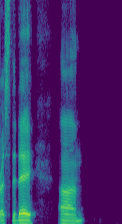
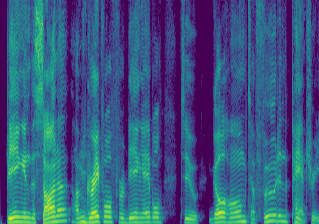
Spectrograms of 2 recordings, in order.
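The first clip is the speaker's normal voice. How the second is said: higher, slow, playful listing of thanks; 5 semitones higher, 4 dB louder than usual. Acted. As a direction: draw out each thing playfully. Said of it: "you're kind of playful".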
